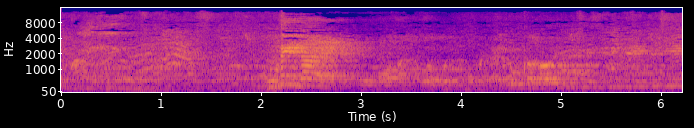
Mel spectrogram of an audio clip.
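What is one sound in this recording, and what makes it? A crowd of spectators chatters and exclaims nearby.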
